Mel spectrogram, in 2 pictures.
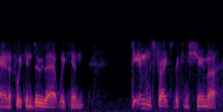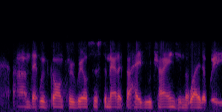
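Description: A very deep, low-pitched man with a New Zealand accent at a very fast pace. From New Zealand, Wellington. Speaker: orchard owner. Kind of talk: interview.

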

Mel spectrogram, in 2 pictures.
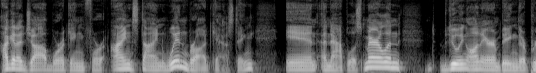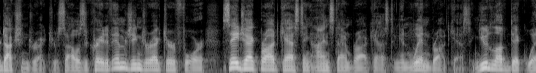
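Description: This man talks at a moderate pace with an American accent and very wide pitch swings. The recording is very clean, with a silent background. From West Virginia (Morgantown). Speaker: radio host, podcast co-host. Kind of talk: casual chat.

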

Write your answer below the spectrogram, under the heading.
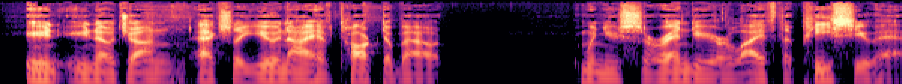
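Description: A plain, everyday voice from a man, fairly low in pitch, at a moderate pace with fairly even intonation. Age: 50s. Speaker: recovery mission staff and fill-in radio host. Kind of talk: casual radio talk. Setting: radio studio.

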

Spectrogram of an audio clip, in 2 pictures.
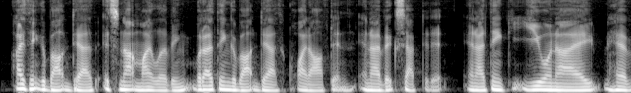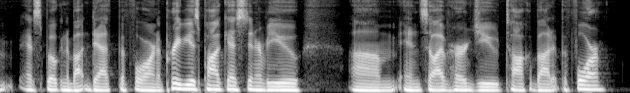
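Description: A man with a normal speaking voice talks at a fairly quick pace with hardly any pauses, using fairly even intonation and a fairly low pitch, in a dry, close sound with no echo on a very clean recording with a silent background. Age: 40s. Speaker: podcast producer. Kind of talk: casual chat.

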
